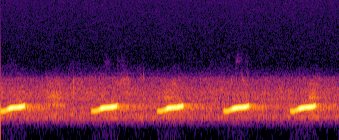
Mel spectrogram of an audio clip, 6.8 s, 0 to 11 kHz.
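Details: Common ground dove (Columbina passerina) giving soft, low, rising coos, five in a row spaced about every 1.4 seconds, each a short upslurred 'woo-up' note over a quiet background.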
